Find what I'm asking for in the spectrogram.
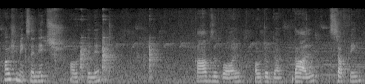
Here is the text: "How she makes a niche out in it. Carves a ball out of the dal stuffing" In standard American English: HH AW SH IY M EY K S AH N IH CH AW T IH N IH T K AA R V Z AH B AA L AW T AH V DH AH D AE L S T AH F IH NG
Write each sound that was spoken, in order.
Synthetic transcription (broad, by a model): HH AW SH IY M EY K S AH N IH CH AW T IH N IH T K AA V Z AH B AA L AW T AH V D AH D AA L S T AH F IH NG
